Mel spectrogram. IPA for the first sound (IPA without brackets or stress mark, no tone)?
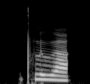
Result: pʰ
